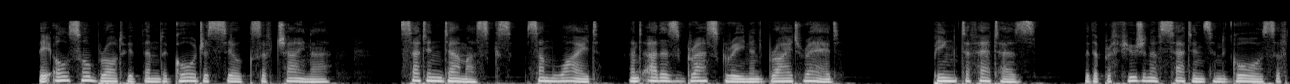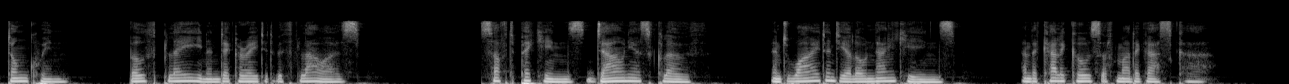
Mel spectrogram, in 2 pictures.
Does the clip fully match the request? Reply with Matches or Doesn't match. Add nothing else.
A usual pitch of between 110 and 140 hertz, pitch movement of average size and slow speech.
Matches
